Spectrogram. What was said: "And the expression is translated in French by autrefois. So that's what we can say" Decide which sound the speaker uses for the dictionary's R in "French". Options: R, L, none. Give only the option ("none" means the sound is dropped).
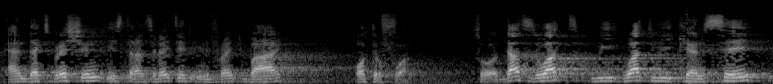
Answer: R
